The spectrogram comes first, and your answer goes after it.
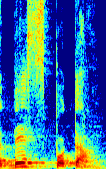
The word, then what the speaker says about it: déspota: de voz por ejemplo la palabra déspota tenemos una dos y tres sílabas donde se encuentra la mayor fuerza de voz recuerda la última penúltima y antepenúltima sílaba al encontrarse la mayor fuerza de voz en la antepenúltima sílabas te constituye en una palabra esdrújula de la misma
